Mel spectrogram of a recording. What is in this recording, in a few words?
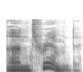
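"untrimmed", British English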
